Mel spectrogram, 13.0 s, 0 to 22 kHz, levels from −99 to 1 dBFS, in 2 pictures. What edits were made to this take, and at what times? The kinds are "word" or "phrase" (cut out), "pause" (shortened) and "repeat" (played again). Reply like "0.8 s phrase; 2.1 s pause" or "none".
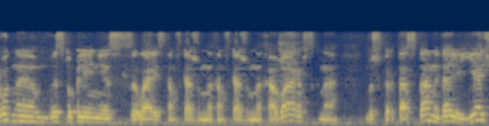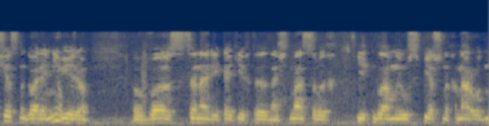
2.9 s repeat; 5.9 s word; 7.3 s word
